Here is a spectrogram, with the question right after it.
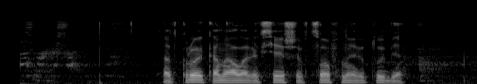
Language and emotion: Russian, neutral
